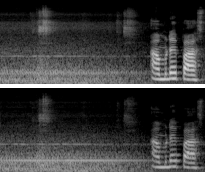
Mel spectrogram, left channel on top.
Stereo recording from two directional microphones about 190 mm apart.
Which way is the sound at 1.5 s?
45° left (ahead or behind).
